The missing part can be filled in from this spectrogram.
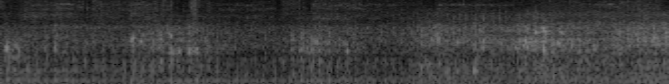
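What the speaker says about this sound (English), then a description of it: "that's the search and rescue helicopter." A steady, loud low rumble of rotor and engine noise fills the whole stretch as a search and rescue helicopter passes close overhead.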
